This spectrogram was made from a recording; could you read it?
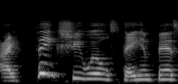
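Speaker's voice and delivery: voice briefly breaking, cracking high mid-line. Discussing standings late in a race season; voice cracking. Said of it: "a little voice crack there".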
